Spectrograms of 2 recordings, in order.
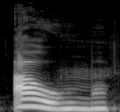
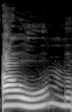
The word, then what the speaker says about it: Aum: Le mot sanskrit Aum se prononce comme A-U-M et représente la triple division du temps, état d'éveil, état de rêve et sommeil profond.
